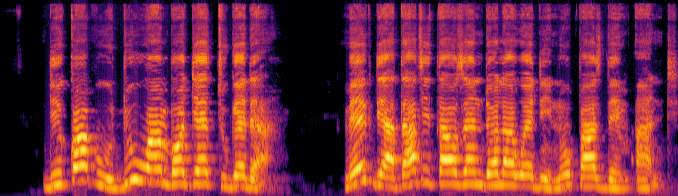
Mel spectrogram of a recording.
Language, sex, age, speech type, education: Nigerian Pidgin, male, 15-29, spontaneous, tertiary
